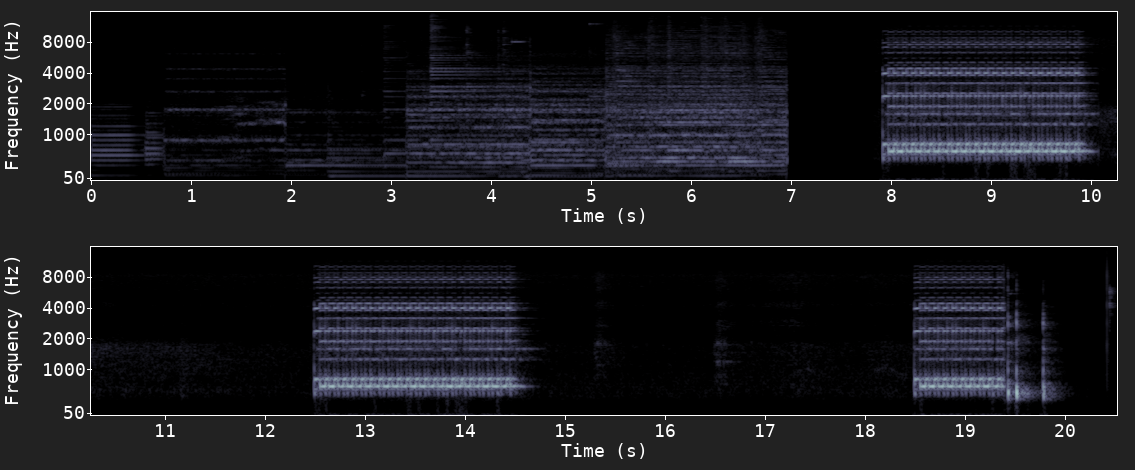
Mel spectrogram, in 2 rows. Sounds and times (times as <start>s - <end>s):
Telephone bell ringing: 7.9s - 10.1s, 12.5s - 14.8s, 18.5s - 19.5s.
